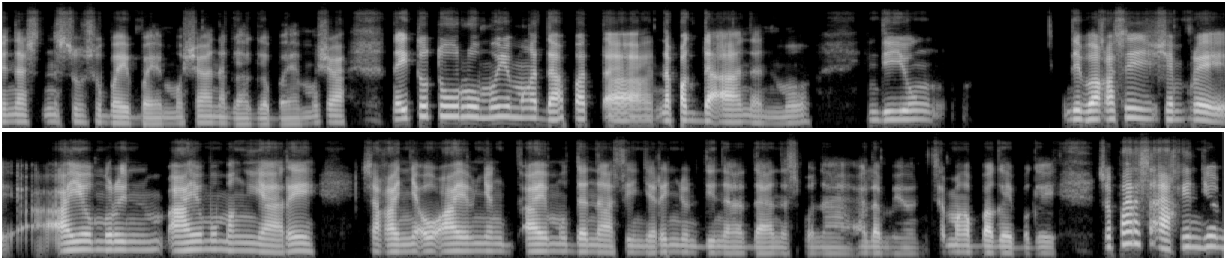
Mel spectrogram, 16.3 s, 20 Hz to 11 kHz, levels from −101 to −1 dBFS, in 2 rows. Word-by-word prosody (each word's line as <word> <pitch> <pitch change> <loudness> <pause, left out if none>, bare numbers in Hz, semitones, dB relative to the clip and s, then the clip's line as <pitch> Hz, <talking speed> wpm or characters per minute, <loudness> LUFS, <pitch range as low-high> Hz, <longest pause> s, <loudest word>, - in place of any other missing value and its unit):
yun 135 0 -2
na 135 - -1
nasusubaybayan 125 -6 -4
mo 110 - -11
siya 120 0 -1
nagagabayan 100 -2 -9
mo 120 - -12
siya. 130 -1 -1 0.3
Naituturo 235 +4 +3
mo 220 - -2
yung 220 -2 -1
mga 175 -5 +3
dapat, 185 - 0 0.2
ah, 80 0 +4
napagdaanan 145 -6 +2
mo. 120 +4 -10 0.4
Hindi 170 +1 -2
yung 180 -2 -8 0.8
di 185 +1 +1
ba, 180 - +7
kasi 200 +1 +1
siyempre 175 -3 +1 0.3
ayaw 170 +3 +6
mo 170 0 -1
rin 170 +1 -3
ayaw 160 +3 +6
mong 180 -2 -5
mangyari 145 0 +2 0.3
sa 145 - -3
kanya 140 +1 +2
o 145 - +1
ayaw 150 0 +5
niyang 145 -1 -4
ayaw 145 0 +5
mong 145 - -13
danasin 130 -1 -3
niya 120 - -4
rin 135 0 -6
yung 125 -2 -11
dinadanas 115 -2 -6
mo - - -12
na, 110 -1 -11
alam 115 - -4
mo 110 - -24
yun, - - -19
sa - - -14
mga 130 -1 -1
bagay-bagay. 115 -2 -2 0.3
So, - - -1
para 295 +1 +5
sa 200 - +6
akin 225 +3 -4
yun 235 -1 -2
140 Hz, 195 wpm, -25 LUFS, 120-175 Hz, 0.8 s, ba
